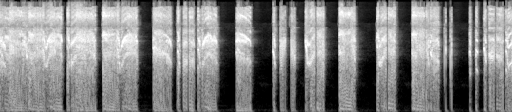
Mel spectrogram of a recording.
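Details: Swiftlet lure recording meant to attract swiftlets to nest in a prepared site: dense, harsh, high twittering bursts, chopped by abrupt silences about once a second, like an edited loop.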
